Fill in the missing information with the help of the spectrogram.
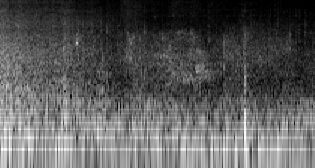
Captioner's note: muffled train rumbling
